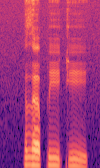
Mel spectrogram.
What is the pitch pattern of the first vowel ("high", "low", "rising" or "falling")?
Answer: falling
